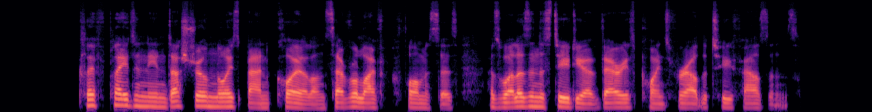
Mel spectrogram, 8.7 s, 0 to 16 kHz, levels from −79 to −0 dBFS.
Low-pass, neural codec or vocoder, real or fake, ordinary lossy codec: 14.4 kHz; vocoder, 48 kHz, 128 mel bands, Vocos; fake; Opus, 32 kbps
